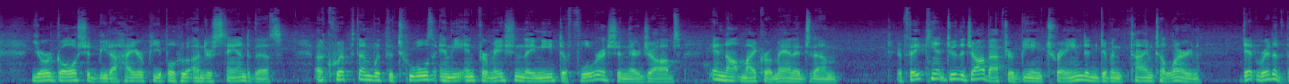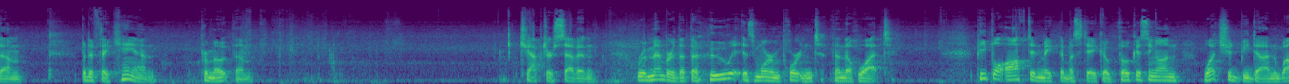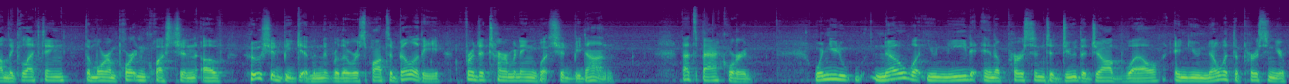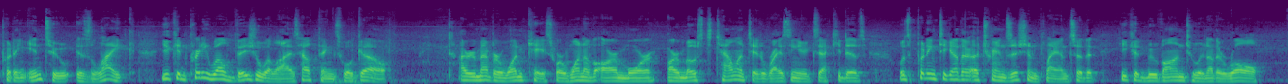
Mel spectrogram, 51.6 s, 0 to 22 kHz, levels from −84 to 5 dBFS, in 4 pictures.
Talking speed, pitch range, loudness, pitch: 185 wpm, 110-140 Hz, -21 LUFS, 125 Hz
